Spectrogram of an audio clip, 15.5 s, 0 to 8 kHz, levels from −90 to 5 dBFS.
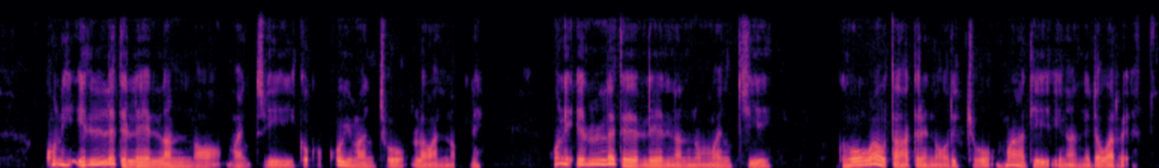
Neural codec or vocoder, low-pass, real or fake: codec, 16 kHz, 4.8 kbps, FACodec; 7.2 kHz; fake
